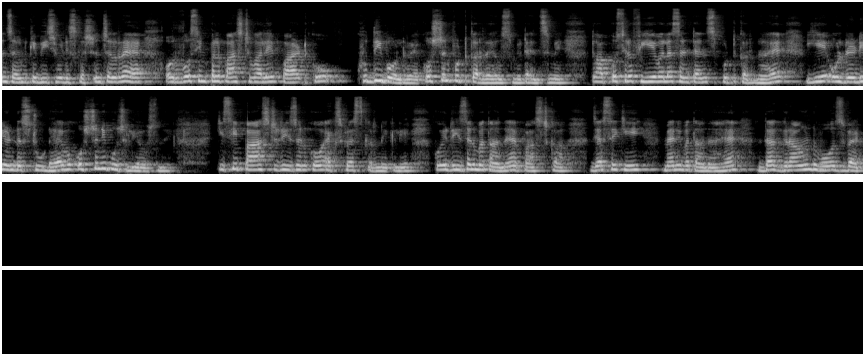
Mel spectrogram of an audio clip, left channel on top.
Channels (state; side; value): silent; right; digital silence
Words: है उनके बीच में डिस्कशन चल रहा है और वो सिंपल पास्ट वाले पार्ट को खुद ही बोल रहे हैं, क्वेश्चन पुट कर रहे हैं उसमें टेंस में, तो आपको सिर्फ ये वाला सेंटेंस पुट करना है, ये ऑलरेडी अंडरस्टूड है, वो क्वेश्चन ही पूछ लिया उसने। किसी पास्ट रीजन को एक्सप्रेस करने के लिए कोई रीजन बताना है पास्ट का, जैसे कि मैंने बताना है द ग्राउंड वॉज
